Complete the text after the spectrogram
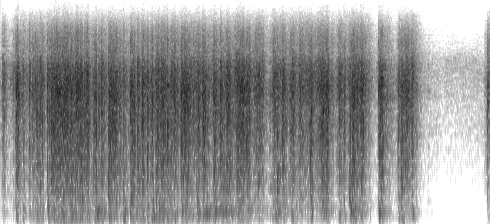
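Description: Men scuffle and stamp noisily.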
